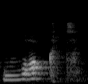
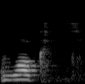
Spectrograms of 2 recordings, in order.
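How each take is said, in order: First: The word ends with a t sound. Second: The word ends with a d sound. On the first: The speaker calls it right. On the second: The speaker calls it wrong.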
